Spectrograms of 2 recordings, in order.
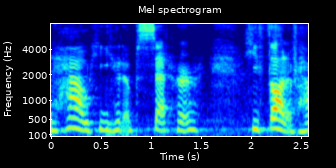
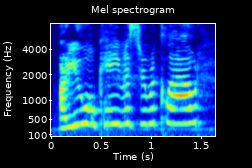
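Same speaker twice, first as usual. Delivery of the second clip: high, loud worried woman; concerned lady; 11 semitones higher, 7 dB louder than usual. Acted. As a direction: ask with real concern, high. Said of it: "concern in her voice".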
